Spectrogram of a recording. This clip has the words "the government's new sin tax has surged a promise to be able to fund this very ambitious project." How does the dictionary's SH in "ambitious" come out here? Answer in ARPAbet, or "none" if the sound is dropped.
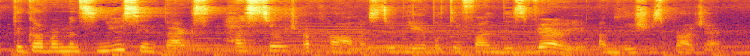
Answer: SH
